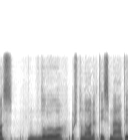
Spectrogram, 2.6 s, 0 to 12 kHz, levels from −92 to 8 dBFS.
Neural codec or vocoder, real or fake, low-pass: codec, 16 kHz, 0.5 kbps, FreqCodec, larger model; fake; 7.2 kHz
